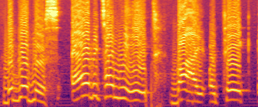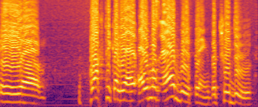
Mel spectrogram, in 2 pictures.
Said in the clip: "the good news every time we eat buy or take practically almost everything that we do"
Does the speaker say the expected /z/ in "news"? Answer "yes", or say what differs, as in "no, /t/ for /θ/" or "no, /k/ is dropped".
no, /s/ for /z/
